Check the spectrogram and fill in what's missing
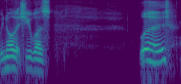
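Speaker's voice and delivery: speaking through a yawn. Explaining something to the guys, the speaker is yawning while talking. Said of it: "excuse me, guys, I'm yawning".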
